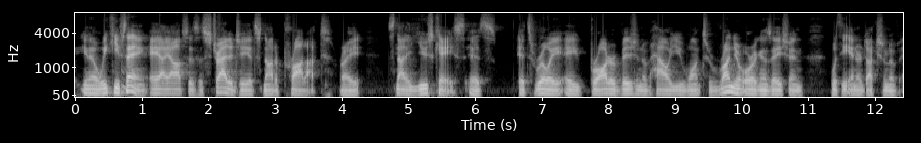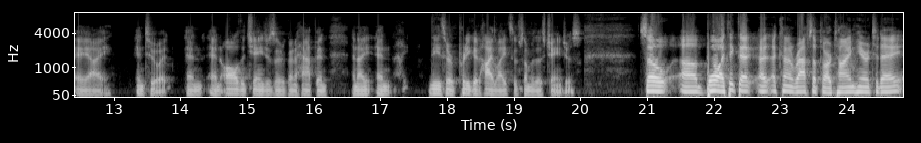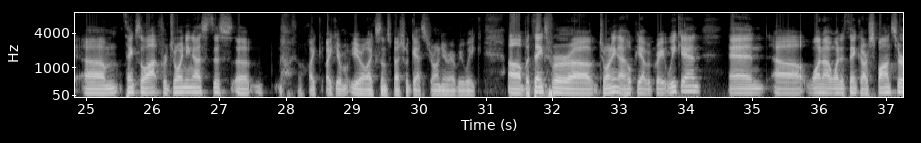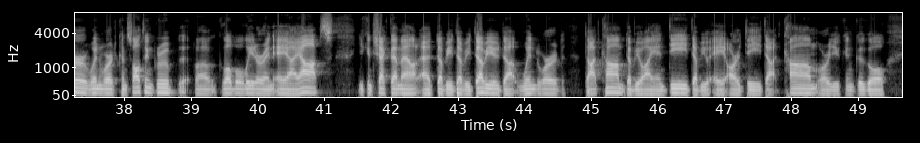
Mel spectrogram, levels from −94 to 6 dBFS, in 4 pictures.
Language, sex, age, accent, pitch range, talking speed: English, male, 40-59, American, 90-110 Hz, 175 wpm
